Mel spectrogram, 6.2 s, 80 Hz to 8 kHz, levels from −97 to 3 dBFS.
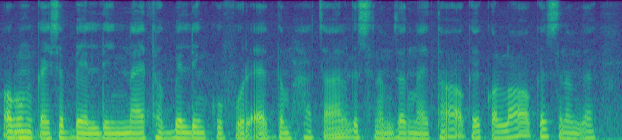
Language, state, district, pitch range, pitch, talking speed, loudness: Kokborok, Tripura, West Tripura, 115-130 Hz, 120 Hz, 155 wpm, -17 LUFS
